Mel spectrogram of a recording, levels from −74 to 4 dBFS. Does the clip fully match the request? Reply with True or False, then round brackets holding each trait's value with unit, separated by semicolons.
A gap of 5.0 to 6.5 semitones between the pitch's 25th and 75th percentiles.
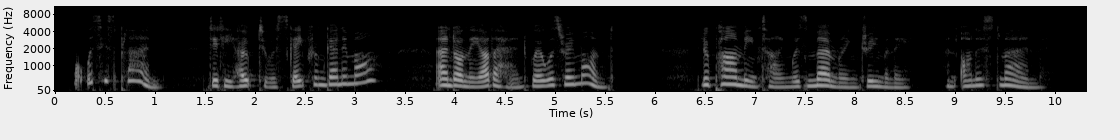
True (5.3 semitones)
